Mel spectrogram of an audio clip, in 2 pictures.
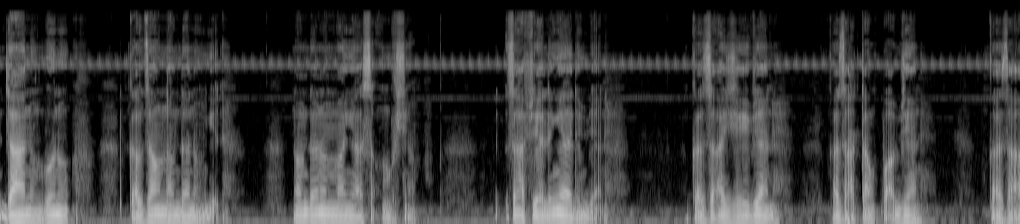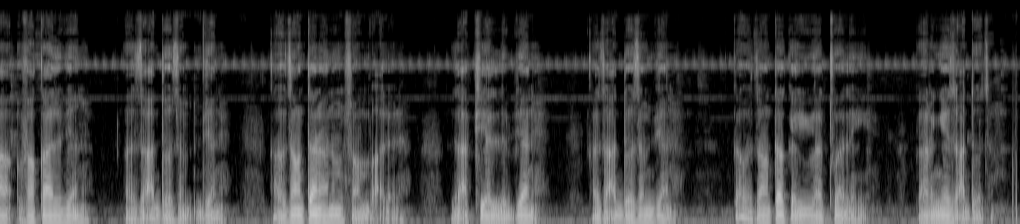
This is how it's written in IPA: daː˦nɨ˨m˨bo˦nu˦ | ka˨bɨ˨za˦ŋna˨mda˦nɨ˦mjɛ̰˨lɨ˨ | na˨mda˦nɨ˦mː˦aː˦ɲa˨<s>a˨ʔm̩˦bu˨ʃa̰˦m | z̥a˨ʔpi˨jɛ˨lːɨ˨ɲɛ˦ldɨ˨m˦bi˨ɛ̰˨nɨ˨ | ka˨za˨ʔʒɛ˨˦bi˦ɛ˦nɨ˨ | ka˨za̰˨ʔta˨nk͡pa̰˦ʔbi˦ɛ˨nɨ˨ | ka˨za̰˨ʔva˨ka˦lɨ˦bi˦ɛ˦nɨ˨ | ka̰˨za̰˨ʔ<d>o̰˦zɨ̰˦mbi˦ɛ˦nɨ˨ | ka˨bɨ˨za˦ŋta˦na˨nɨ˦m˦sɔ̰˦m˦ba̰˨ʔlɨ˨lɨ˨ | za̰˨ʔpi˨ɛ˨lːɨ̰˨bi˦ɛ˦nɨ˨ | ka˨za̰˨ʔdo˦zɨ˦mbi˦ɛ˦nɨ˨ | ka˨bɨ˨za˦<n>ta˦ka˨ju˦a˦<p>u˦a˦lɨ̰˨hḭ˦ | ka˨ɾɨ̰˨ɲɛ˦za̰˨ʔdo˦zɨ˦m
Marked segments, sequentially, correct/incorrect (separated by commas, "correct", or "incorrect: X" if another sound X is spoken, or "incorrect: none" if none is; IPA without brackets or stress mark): correct, correct, incorrect: ŋ, incorrect: t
